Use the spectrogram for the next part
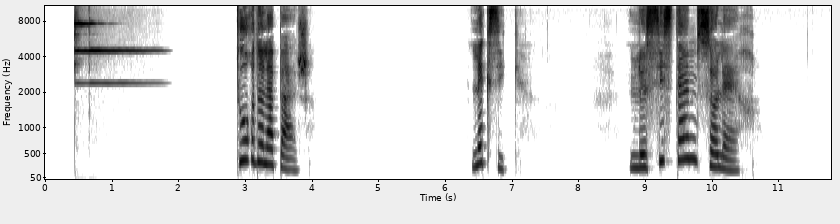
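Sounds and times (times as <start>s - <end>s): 
small bell chime as page-turn cue in a read-along picture book: 0.4s - 2.0s
speech: 2.9s - 4.0s, 6.4s - 7.2s, 8.8s - 10.6s.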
